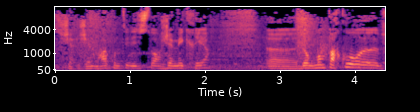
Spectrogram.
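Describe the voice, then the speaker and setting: A man speaking at a moderate pace in a Marseille accent, with audible room echo and noticeable background noise. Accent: southern French (Marseille). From Marseille, southern France. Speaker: novelist and musician. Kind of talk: interview. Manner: hesitant, many fillers.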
